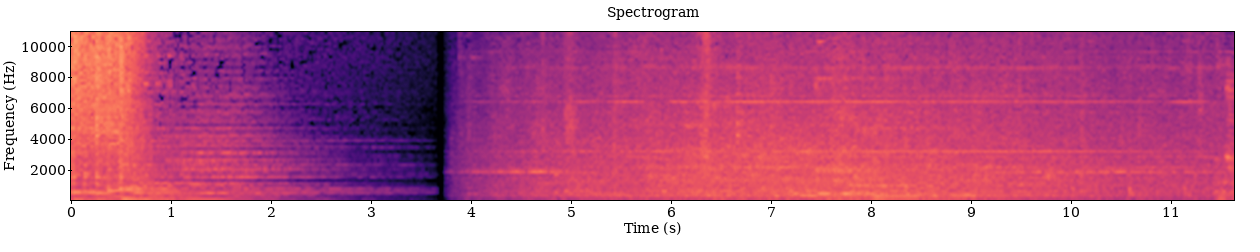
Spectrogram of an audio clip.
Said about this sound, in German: Krakau Hauptbahnhof, Gleis 2. Gut ein Dutzend Reisende vertreten sich die Füße. Es ist kalt und feucht.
